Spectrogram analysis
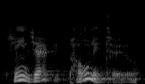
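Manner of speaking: acted quiet bewilderment of a guard; puzzled musing. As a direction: think aloud under your breath, baffled. Guard puzzling over the description.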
